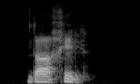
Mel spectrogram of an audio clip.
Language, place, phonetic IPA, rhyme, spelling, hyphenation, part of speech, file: Azerbaijani, Baku, [dɑːˈxil], -il, daxil, da‧xil, noun / adjective, LL-Q9292 (aze)-daxil.wav
- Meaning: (noun) interior, inside; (adjective) 1. to be part of 2. to be included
